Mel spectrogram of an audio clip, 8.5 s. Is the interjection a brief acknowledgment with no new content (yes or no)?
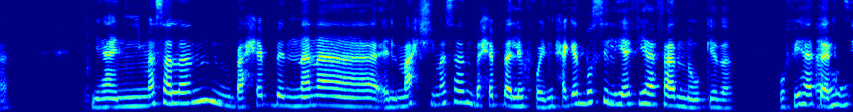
yes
